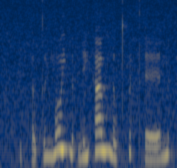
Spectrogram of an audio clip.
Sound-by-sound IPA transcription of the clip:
kɪ˨k̚hɐ˨˩w t̪ɵ˧nmɔː˥j ŋɐ˨t̚ŋe˧jhaː˥w ŋɐ˨˧wt̪ʰɵ˥t̚t̪ʰɛː˨˥m

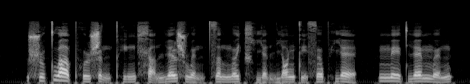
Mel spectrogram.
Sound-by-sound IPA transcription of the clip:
ʂu˧˥ t̪wä˥˩pʰu˧˥ʂə̰˨˩npʰi˧˥ŋ xä̰˨˩n̪ɥɛ˥ ʂwə̰˨˩n t͡sä˥˩n̪ɤ˥t͡ɕʰjɛ̰˨˩n jɑ˥ŋt̪ḭ˨˩ sɤ˥˧pʰjɛ˥˩ | me˥˩ɪ̯t̪ɥɛ˥ mə˧˥n

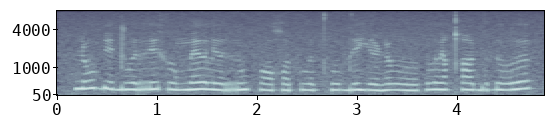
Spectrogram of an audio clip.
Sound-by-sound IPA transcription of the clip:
ɳʊɠɪ duə̯rɪxɤ mɛə̯lɪə̯ rukɔχʊxuə̯ t̪ʰʊ d̪ɪjɪə̯ ɳɤ | lɤjqʰɤə̯ɡʊɗɤə̯

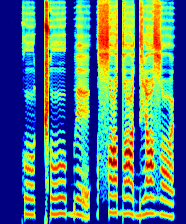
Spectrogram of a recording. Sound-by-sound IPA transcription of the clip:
koǁobe | sˤədˤœ dizˤø

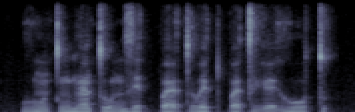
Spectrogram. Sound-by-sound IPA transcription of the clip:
ɣũ˩tŋɡɛ̃˥ tu˩nzi˥tpɛː˩tβe˥t pɛ˩tɣe˩ ɣu˥t

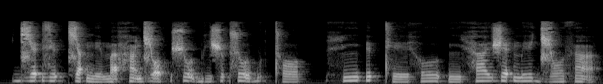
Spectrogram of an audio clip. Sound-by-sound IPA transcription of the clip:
d͡ʑɛ˦ʔzɪ˦ʔ t͡ɕä˦ʔŋe˨mä̰˦˨ hã˦˨d͡ʑɔ̰˦˨ | ʃo̰˦˨ʊ̯bi˨ʃʊ˦ʔ so̰˦˨ʊ̯bʊ˦ʔtʰɔ˨ | hĩ˦ʔɪ˦ʔ tʰe˨ɪ̯ho˦ʊ̯ʔĩ˨ ha˦ɪ̯ʃɛ˦ʔme˦ d͡ʑɔ˦ θã˦˨

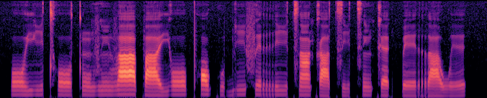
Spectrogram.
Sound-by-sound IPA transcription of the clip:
oː˨ji˨˦tʰoː˨tũ˨ vĩ˨βaː˦paː˨ joː˦ pʰɔ˦kʷɪ˨biː˦fɪ˦ riː˦t͡sã˦ka˨t͡si˨ t͡sĩ˦kɛ˨ k͡peː˨ raː˨wɪ˨˦

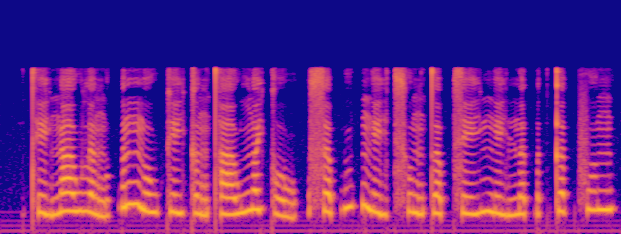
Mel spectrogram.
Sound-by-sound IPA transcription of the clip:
t̪ʰe˨˩jŋaː˧wlɐ˨˩ŋ ʊ˨˥k̚ɐ˥nn̪o˨w ke˨jkɐ˨˩ŋ t̪ʰaː˨˥wŋɐ˥jko˨˩w | sɐ˨˥p̚uː˥p̚ ŋe˨˩jt͡sʰʊ˨˩ŋ t̪ɐ˨˥p̚se˨˥j ŋe˨˩jn̪ɐ˨t̚ ɐ˨k̚t̪ɐ˧k̚ fʊ˥ŋ

